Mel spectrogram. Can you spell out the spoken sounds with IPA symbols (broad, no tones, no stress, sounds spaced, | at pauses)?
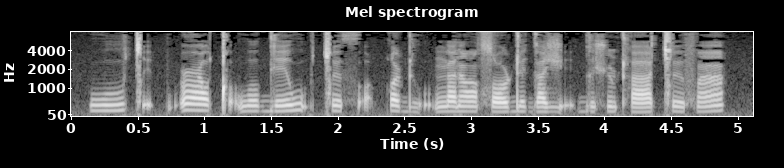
w u ǀ ḛ p ṵ ʕ ɔ ǃ ɔ̰ w o ɡ e w ṵ ǀ ʏ θ ɔ̰ qʷ e ɖʱ o̰ ŋ a ɾ ã sˤ o ɖ e ɡ a ʒ ḛ ɡ ʏ ʃ ũ ʈʰ a ǀ ʏ f ã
